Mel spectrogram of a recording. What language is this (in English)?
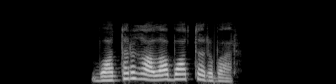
Bashkir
